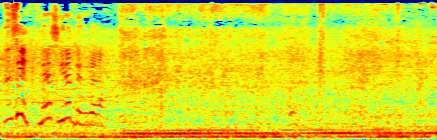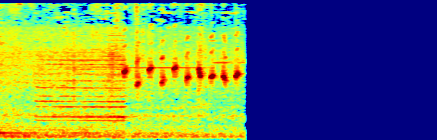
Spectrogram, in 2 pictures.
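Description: Roadside traffic: a vehicle engine running with a steady low rumble, then a horn sounding for about a second, followed by birds chirping. The sound cuts off abruptly about eight and a half seconds in.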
